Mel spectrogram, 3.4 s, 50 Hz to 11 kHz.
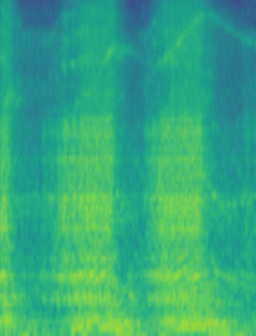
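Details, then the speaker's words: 6.0 Powerstroke diesel before loading the new SCT BX tune (it likely already had a tune): two light throttle blips with clean diesel clatter rising and falling, and no whistle. Normal rev. "Pretty docile. So I did get the tune that's supposed to have the whistle. Let me give it a little gas."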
